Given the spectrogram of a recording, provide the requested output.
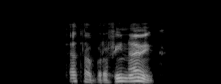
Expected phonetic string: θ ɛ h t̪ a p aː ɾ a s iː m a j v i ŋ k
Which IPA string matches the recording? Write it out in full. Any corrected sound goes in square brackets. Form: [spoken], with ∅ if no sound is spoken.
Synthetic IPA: θ ɛ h t̪ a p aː ɾ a [f] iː [n] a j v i ŋ k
